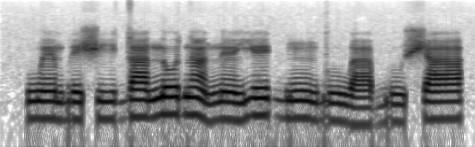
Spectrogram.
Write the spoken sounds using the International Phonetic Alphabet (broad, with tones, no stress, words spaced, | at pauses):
wɛ̃˨be˨ʃi˨ da˧no˦dã˦˨nɛ̃˧ je˦ɡ͡bũ˧ ɡu˧wa˨ bu˧ ʃa˦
